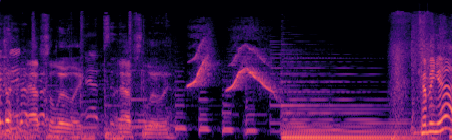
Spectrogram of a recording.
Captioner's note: whistle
